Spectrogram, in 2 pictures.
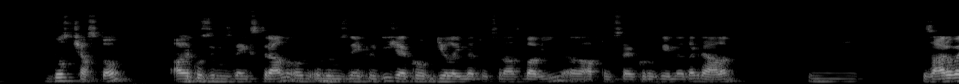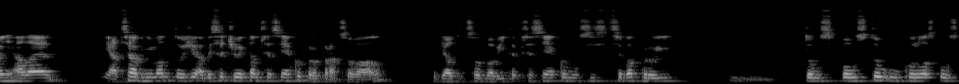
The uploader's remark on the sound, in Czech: Doufám, že to z něj bude cítit i přes menší komplikace se zvukem.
